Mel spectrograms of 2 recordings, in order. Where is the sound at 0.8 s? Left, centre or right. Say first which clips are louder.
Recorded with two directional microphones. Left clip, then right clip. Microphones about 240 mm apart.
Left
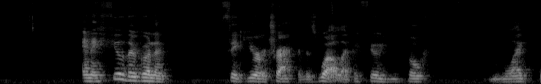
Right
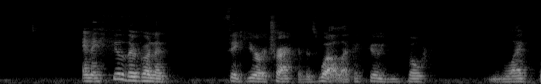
Even; left.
